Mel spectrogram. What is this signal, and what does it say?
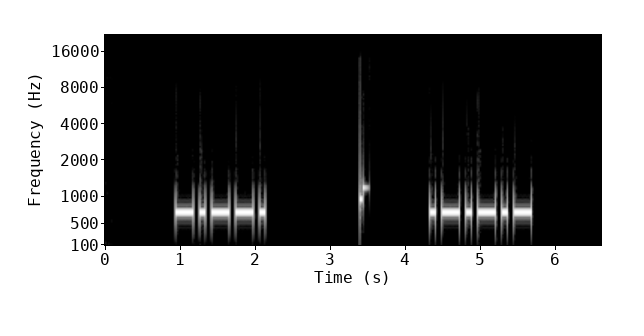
Morse code, heard as a keyed tone, about 15 wpm, 700 Hz. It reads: <KN> .
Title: Single Character (Letter:Number:Punctuation:Prosign) Alt 15wpm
